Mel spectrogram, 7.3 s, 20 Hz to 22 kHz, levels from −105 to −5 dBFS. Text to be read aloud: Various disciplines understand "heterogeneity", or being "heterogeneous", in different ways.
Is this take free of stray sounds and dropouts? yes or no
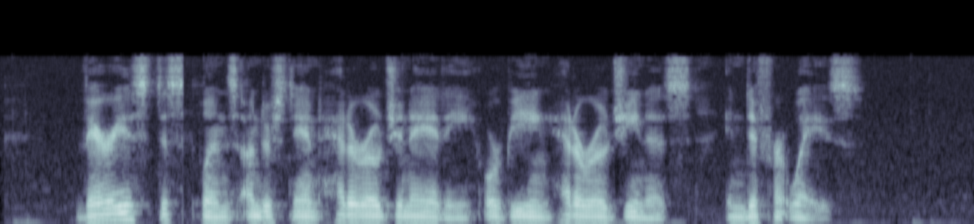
no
